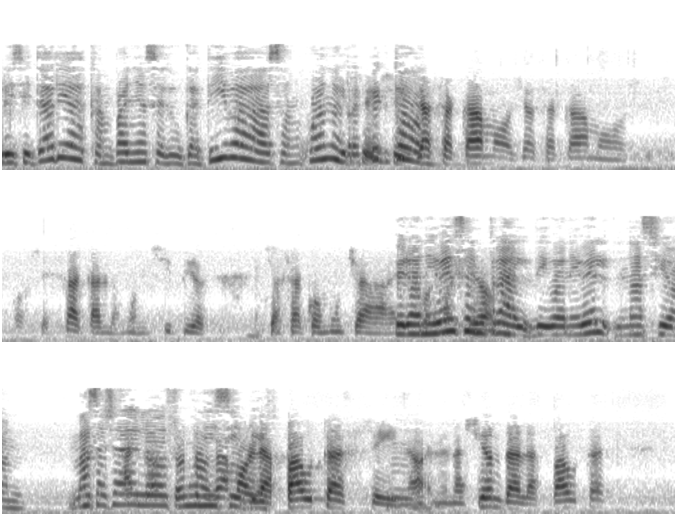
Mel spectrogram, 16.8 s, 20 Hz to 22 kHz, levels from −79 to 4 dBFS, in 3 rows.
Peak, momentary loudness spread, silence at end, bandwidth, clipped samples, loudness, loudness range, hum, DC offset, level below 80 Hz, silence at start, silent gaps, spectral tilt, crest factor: -2 dBFS; 15 LU; 0.6 s; 8 kHz; under 0.1%; -22 LUFS; 10 LU; none; under 0.1%; -50 dBFS; 0 s; none; -4 dB/octave; 20 dB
